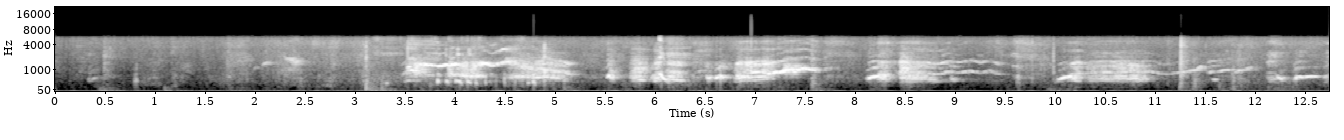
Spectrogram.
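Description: A person being rolled up in bedding lets out drawn-out, wavering whines and moans, several in a row, loud after about three seconds of faint rustling.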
